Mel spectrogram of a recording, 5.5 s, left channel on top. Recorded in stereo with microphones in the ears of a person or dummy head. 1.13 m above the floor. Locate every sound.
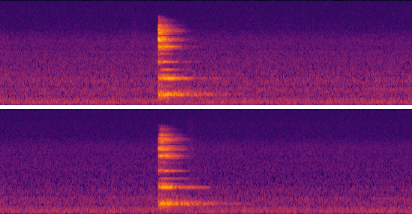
2.1 s a cowbell: 35° left (ahead or behind), 1.4 m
